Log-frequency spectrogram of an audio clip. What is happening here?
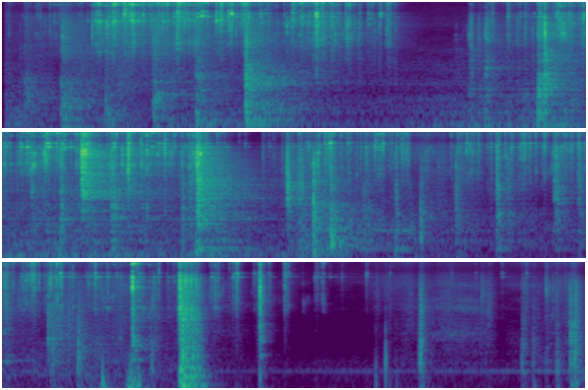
I walked to the apartment door while holding a keychain. I opened and closed the door and used the light switch. Footsteps are audible during the movement.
